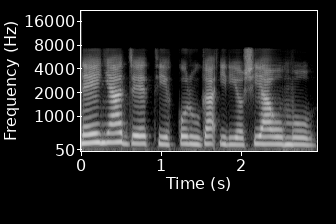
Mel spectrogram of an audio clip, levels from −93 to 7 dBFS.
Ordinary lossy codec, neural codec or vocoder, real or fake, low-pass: none; codec, 16 kHz, about 1 kbps, DyCAST, with the encoder's durations; fake; 7.2 kHz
